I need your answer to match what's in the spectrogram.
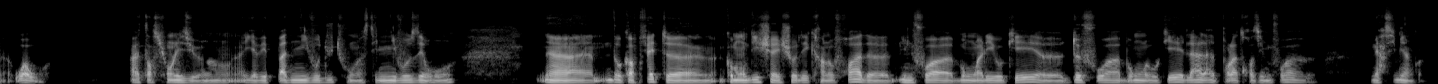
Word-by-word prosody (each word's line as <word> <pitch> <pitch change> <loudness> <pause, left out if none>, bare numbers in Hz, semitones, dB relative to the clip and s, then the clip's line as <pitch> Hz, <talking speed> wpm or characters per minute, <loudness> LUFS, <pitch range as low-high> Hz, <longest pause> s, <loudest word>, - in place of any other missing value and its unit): waouh! - - +2 0.8
Attention 100 - -1
les 95 -2 +2
yeux, 85 0 -4
hein. 90 0 -5
Il - - -4
y - - -1
avait 90 0 -1
pas 95 - +2
de 100 - -2
niveau 95 0 +1
du 100 +2 -7
tout, 90 - -7
hein, 90 - -5
c'était 90 - -8
le 90 - +1
niveau 95 +2 +1
0, 95 0 -1
hein. 110 - -12 0.9
Heu, 90 -1 +5 0.2
donc - - +1
en - - +7
fait, 115 -2 +1
heu, 90 -1 +3
comme 95 - +4
on 95 - +5
dit: 110 +2 +1
«Chat 105 -2 +3
échaudé 95 +1 0
craint 85 - -3
l'eau 90 - -2
froide». 115 0 +2
Heu, 85 -1 -1
1 100 -3 0
fois, 95 -2 +2
bon 90 +1 -1
allez, 90 +1 +1
OK, 90 +2 -3
heu, 95 -6 0
2 105 - +4
fois 95 -1 -2
bon, 95 +1 -1
OK. 90 +2 -5
Là 105 -1 +2
là 100 0 0
pour - - -2
la 95 - +3
3e 90 -1 -4
fois, 105 -1 -5
heu, 95 +3 -15 0.5
merci - - -3
bien, 95 -5 -1
quoi. - - -21
95 Hz, 220 wpm, -25 LUFS, 90-100 Hz, 0.9 s, en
